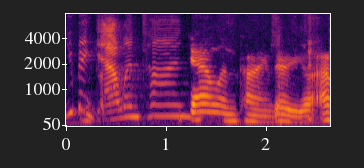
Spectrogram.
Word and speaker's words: Galentine: It's like You been Galentine? Galentine. There you go. I don't know. I said gelatine. No. I think I'm thinking gelatin.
